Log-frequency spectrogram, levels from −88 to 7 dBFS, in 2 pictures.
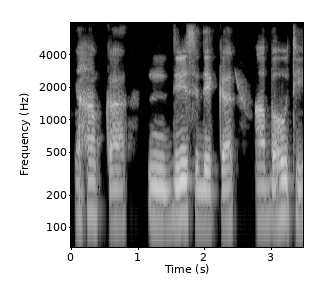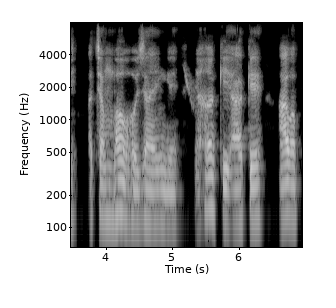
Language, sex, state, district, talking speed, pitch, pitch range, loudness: Hindi, male, Bihar, Supaul, 145 wpm, 120 Hz, 115-125 Hz, -19 LUFS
